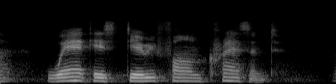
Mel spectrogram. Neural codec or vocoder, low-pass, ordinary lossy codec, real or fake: codec, 16 kHz, about 1 kbps, DyCAST, with the encoder's durations; none; none; fake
